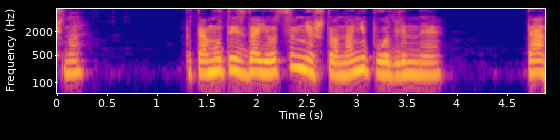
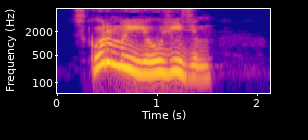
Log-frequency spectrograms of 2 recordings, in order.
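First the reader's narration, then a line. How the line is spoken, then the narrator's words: Gloomy drawl. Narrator (Russian): уныло протянул Том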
